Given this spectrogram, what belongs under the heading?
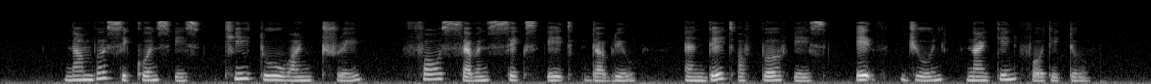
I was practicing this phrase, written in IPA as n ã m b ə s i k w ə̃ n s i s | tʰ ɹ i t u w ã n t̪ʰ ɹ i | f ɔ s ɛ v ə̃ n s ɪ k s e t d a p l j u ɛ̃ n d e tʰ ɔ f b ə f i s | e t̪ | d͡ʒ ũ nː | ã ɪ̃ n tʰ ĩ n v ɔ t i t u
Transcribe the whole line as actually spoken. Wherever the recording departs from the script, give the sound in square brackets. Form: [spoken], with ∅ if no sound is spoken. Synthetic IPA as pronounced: n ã m b ə s i k w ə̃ n s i s | tʰ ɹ i t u w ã n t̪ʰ ɹ i | f ɔ s ɛ v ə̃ n s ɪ k s e t d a [b] l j u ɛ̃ n d e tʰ ɔ f b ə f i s | e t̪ | d͡ʒ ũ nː | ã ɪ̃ n [t] ĩ n [f] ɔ t i t u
